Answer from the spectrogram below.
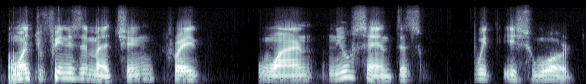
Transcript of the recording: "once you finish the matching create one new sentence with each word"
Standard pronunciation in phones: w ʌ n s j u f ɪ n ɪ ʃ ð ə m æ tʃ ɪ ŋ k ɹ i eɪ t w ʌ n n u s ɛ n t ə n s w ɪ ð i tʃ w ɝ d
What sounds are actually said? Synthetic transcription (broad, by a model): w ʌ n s j u f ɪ n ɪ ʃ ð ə m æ tʃ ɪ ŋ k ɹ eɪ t w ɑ n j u s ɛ n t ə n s w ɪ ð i s w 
